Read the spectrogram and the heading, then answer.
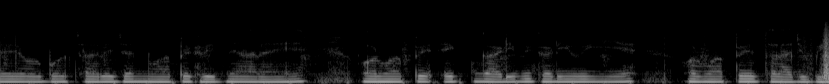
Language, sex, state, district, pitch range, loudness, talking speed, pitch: Hindi, male, Jharkhand, Jamtara, 120-125 Hz, -35 LUFS, 190 wpm, 125 Hz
